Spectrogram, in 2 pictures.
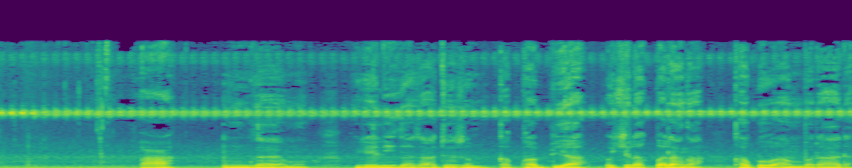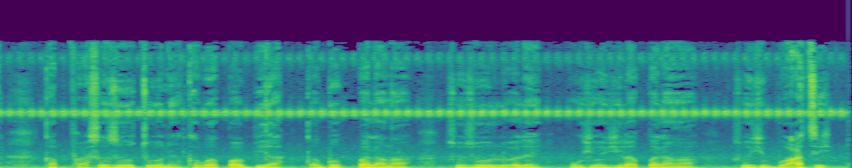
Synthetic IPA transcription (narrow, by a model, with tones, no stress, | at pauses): pa˦ʔa˦ | ŋ̩˦ɡ͡ba˦ja˨mu˦˨ | jɛ˨li˦ɡa˨za˨ʔdo˨zɨ˦mka˦k͡pa˦bi˦a˦ | o˨ɣi˨la˦k͡pa˦la˨ŋa˨ | ka˦ɡ͡bo˦ba˦m˦bɨ˨ɾaː˦da˨ | ka˨pʰa̰˨ʔsɨ˨zo˦toː˦nɨ˨ka˦ɡ͡ba˦k͡pa˦bi˦a˦ka˨ɡ͡bo˦bk͡pa˦la˨ŋa˨ | so˦zo˦˨lʊ˨ʔʊ˦lɨ˦ | o˨ji˦o˦ji˦la˦k͡pa˦la˨ŋa˨ | so˦ji˦ba̰˨ʔa̰˦tɨ˨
